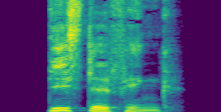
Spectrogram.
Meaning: European goldfinch, Eurasian goldfinch (Carduelis carduelis)
- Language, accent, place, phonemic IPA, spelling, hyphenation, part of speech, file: German, Germany, Berlin, /ˈdɪstl̩ˌfɪŋk/, Distelfink, Dis‧tel‧fink, noun, De-Distelfink.ogg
